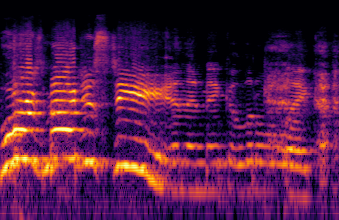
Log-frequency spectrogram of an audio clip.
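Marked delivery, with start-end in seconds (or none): 0.0-1.3 very high, loud, shrill, booming guard shout. Suggesting how to fake a fight with several guard voices, doing another guard's voice. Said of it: "have another guy go".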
